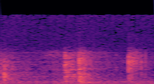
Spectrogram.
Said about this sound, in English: Shut the door, will you,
